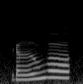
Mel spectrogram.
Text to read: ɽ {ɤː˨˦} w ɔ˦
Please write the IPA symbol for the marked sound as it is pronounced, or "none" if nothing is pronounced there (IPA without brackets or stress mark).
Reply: ɤː˨˦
